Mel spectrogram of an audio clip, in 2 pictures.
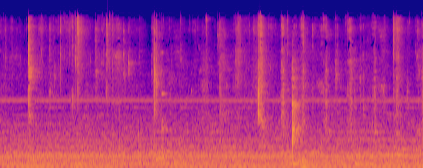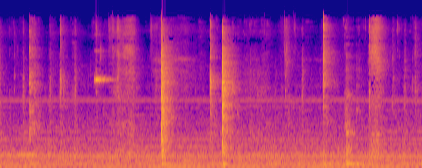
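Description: Metal spoons clinking and scraping against plates and a glass bowl during a meal: a scattering of light, irregular clicks, the two loudest close together a little past the middle, over a steady low hum.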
